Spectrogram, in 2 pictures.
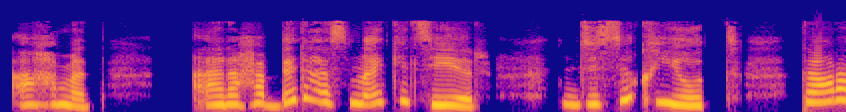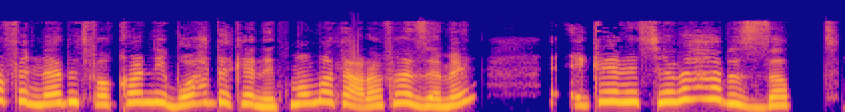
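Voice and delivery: high, cutesy fiancée voice; spoilt bride. Acted. Bride telling Ahmed she likes Asmaa, cutesy and high. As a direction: gush like a pampered bride.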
